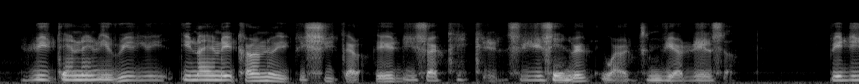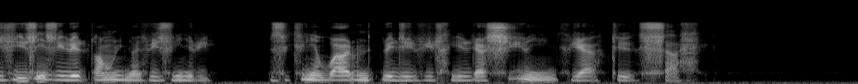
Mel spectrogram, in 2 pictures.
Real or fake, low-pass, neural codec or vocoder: fake; 7.2 kHz; autoencoder, 22.05 kHz, a latent of 192 numbers a frame, VITS, trained on many speakers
